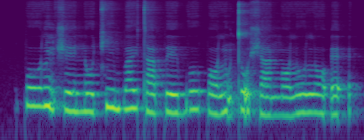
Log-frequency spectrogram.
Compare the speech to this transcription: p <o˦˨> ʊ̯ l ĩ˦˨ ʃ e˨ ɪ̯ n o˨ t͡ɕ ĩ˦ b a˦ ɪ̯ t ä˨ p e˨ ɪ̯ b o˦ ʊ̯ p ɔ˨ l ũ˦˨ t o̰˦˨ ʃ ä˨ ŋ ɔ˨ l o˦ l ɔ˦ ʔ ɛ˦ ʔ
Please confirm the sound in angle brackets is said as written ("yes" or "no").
no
